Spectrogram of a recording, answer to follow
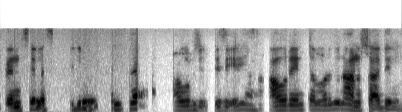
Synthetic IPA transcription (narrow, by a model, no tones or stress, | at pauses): ɾensɛlːɐsit̪id̪ɾuɐnt̪ɐɾeɐʋɾud͡ʒɔt̪ːes̬eːɾiaːɦɐʋɾent̪ɐmaːɖod̪unaːnusaːd̪ʱjɐʋe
